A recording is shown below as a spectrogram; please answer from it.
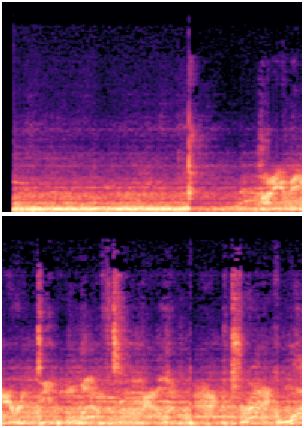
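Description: A single sharp crack about two seconds in, the bat hitting the pitch for a two-run home run, followed by the play-by-play announcer's voice calling the ball's flight.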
